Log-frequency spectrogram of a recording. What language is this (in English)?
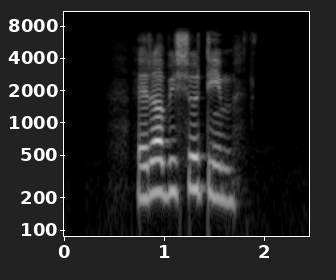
Nepali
